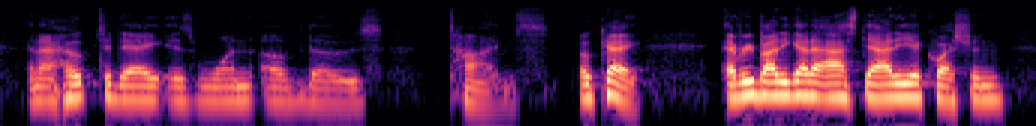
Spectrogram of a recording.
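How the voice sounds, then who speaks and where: Using a plain, everyday voice, a man talks at a moderate pace and medium pitch with fairly even intonation and big swings in loudness. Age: 30s. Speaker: podcast host and leadership coach. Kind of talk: casual chat with his kids. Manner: warm, encouraging.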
